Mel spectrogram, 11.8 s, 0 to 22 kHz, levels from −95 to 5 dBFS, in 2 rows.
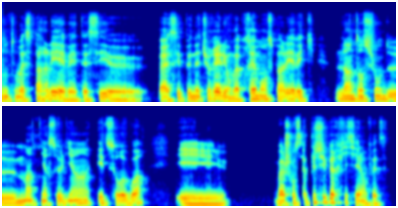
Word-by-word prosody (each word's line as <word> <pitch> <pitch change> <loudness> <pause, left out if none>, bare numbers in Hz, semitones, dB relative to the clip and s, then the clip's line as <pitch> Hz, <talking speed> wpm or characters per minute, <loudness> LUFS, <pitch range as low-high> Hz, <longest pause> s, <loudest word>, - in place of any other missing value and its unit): dont 120 -1 +1
on - - -3
va 110 -1 +2
se 110 - -6
parler, 120 +5 +1
elle 110 -5 +4
va 110 - +1
être 105 +1 -3
assez 110 +3 -1
heu, 110 0 0 0.2
bah, 120 - +1
assez 115 +1 -2
peu 125 - -1
naturelle 125 +3 +2
et 120 - +4
on 110 - -1
va 110 -1 +2
vraiment 130 +4 +2
se 125 0 -7
parler 125 0 +1
avec 115 -1 0 0.3
l'intention 125 +1 +1
de 110 -2 +1
maintenir 115 0 -1
ce 110 +2 -4
lien 120 +2 -1
et 130 - +1
de 120 - -9
se 120 -1 -3
revoir. 120 +5 +1 0.4
Et, 105 0 +1 0.7
bah 120 +1 +2
je 115 - -1
trouve 125 0 -3
ça 120 +1 -6
plus 145 +6 -3
superficiel, 160 -7 0
en 110 - -2
fait. 105 0 -6
120 Hz, 200 wpm, -23 LUFS, 110-125 Hz, 0.7 s, elle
